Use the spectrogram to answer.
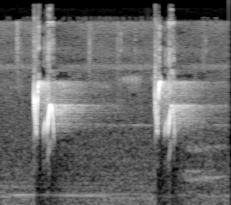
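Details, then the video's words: Red-headed prenjak, a prinia, in lively lure song: two quick bright double chirps about a second apart, each a high sharp note dropping to a buzzier one with a brief ringing trail, over low steady hum. "Suara Burung Prenjak Kepala Merah Gacor"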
